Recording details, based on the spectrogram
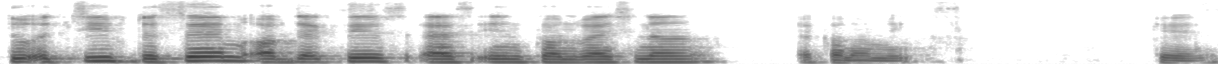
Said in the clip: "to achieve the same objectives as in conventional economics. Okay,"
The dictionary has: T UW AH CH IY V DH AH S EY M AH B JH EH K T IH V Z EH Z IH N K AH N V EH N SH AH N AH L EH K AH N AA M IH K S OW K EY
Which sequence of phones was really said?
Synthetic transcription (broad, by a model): T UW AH CH IY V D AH S EY M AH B JH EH K T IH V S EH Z IH N K AH N V EH N SH AH N AH L EH K AH N AA M IH K S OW K EY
